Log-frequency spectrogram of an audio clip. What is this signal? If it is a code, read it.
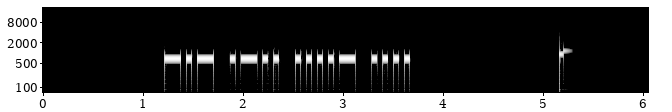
Morse code, heard as a keyed tone, about 23 wpm, 700 Hz. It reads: KL4H
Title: USA Call Signs - 4 Characters - 2x Character Spacing - 22wpm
